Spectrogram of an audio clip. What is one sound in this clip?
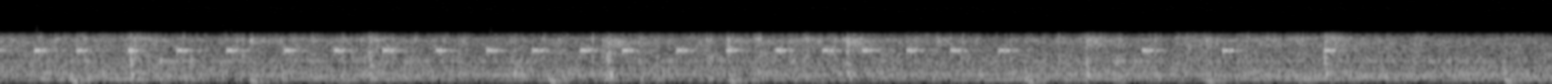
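An arcade machine gives short, regular electronic beeps as menu pages change.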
